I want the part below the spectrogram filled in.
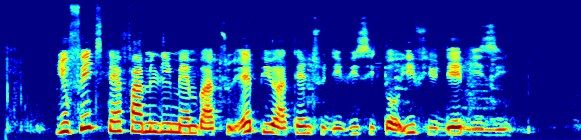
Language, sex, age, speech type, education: Nigerian Pidgin, female, 15-29, read, primary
